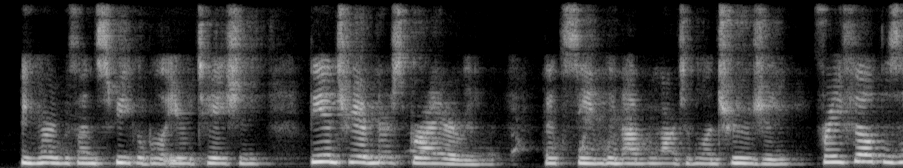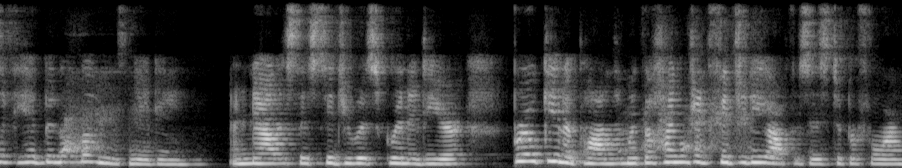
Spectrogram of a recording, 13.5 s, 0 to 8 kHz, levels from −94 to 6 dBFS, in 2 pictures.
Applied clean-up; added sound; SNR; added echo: neural mask model DeepFilterNet 3.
